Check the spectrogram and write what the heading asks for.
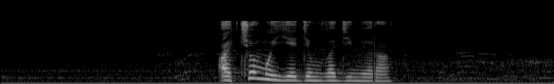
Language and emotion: Russian, neutral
